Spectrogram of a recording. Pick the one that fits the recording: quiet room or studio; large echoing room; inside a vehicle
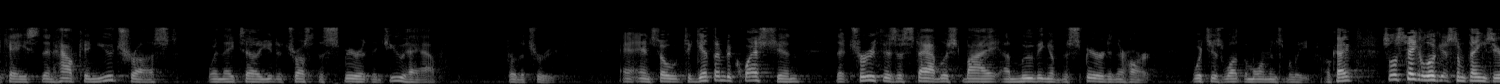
large echoing room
